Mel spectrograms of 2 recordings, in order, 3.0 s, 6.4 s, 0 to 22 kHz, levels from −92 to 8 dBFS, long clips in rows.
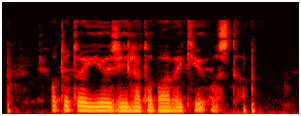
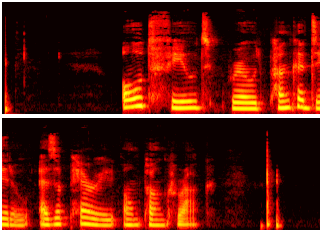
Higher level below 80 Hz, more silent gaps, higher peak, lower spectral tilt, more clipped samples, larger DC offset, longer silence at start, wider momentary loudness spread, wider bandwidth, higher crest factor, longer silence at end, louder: first, -60 dBFS vs -68 dBFS; neither; second, -16 dBFS vs -6 dBFS; about the same, -5.5 dB/octave vs -5.5 dB/octave; neither; neither; about the same, 0.05 s vs 0.05 s; first, 18 LU vs 14 LU; second, 11.5 kHz vs 14 kHz; about the same, 14 dB vs 18 dB; about the same, 0.45 s vs 0.4 s; second, -30 LUFS vs -22 LUFS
